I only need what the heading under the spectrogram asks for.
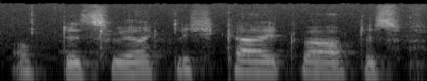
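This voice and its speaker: A woman's voice: medium pitch, level tone, measured pace. A woman speaking casually and unscripted as an interviewee.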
